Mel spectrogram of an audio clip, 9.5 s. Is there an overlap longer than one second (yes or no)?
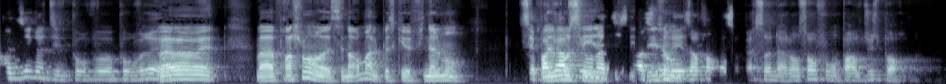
yes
